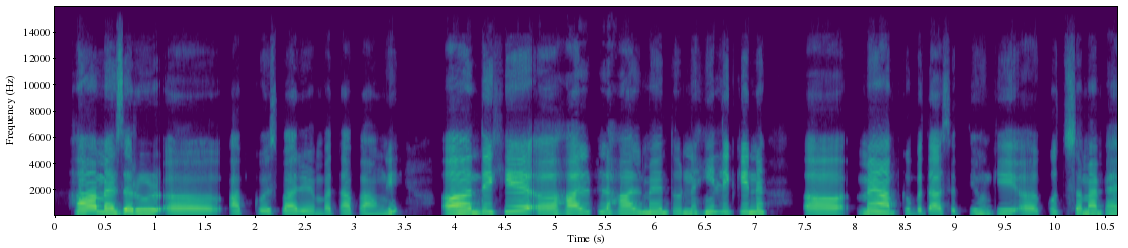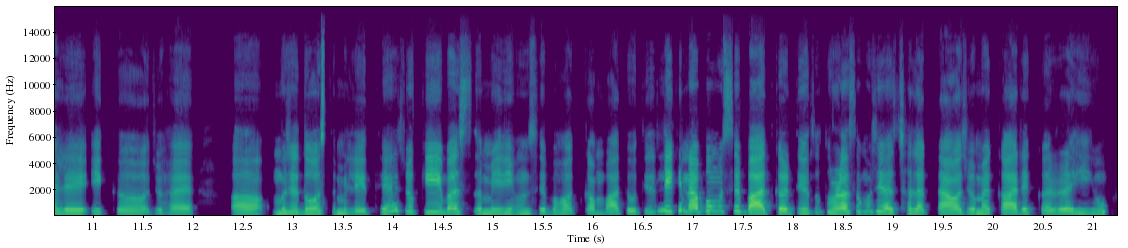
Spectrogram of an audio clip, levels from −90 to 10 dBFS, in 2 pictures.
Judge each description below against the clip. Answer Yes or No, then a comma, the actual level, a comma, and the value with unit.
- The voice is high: Yes, very high, 265 Hz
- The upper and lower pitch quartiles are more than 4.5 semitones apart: Yes, average, 5.0 semitones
